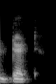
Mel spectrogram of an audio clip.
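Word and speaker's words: debt: relation किस होता है बी क्या है बी इस साइलेंट तो हमें क्या बोलना है डेट इसको क्या बोलेंगे और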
